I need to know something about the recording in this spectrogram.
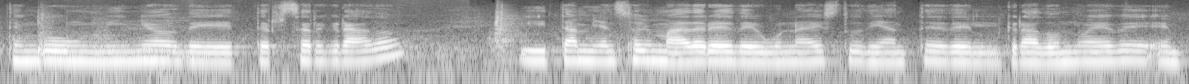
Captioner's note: in a foreign language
